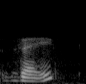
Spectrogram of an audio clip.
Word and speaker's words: SEE: And this mixture, S-E-E, in German it's pronounced ZEE, was used to treat men who had been severely injured on the battlefield.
